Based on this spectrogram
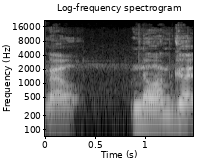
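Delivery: tearful, near crying. Insisting to a companion near a strong smell that you're fine: teary-eyed. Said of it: "Are you crying?".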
